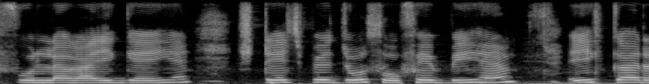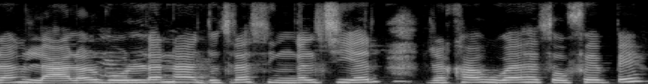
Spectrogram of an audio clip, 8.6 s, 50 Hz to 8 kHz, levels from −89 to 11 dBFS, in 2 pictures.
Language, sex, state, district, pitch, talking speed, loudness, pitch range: Hindi, female, Chhattisgarh, Sukma, 225 Hz, 180 wpm, -18 LUFS, 210-235 Hz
